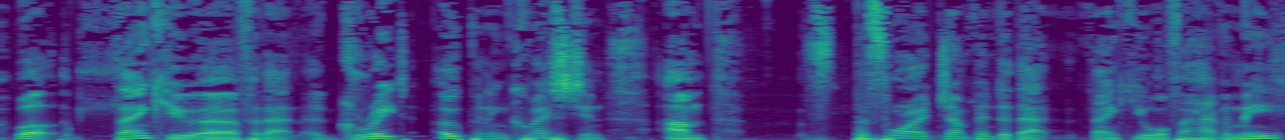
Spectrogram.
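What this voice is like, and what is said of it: English-influenced accent. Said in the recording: “the accent belies my Hoosier status... my mum was English and my dad was Australian, lived the formative years of my life in England, hence the accent”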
